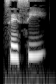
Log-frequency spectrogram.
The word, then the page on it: sesi: Indonesian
